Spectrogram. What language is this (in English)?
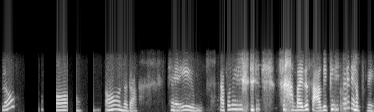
Assamese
